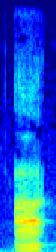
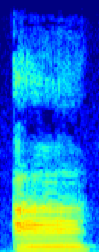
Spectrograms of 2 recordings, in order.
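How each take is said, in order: First: The vowel is short with no pitch change. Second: The vowel is held long at a level pitch. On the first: "the vowels that are relatively similar to Spanish" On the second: "Vowels can also be long"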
